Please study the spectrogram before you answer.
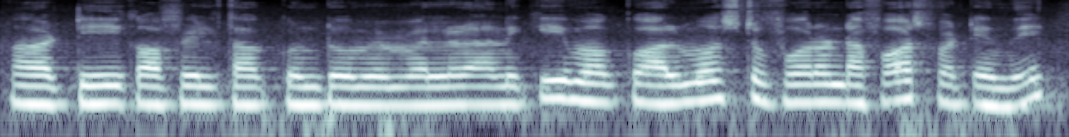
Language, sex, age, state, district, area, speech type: Telugu, male, 30-45, Andhra Pradesh, Sri Balaji, rural, spontaneous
